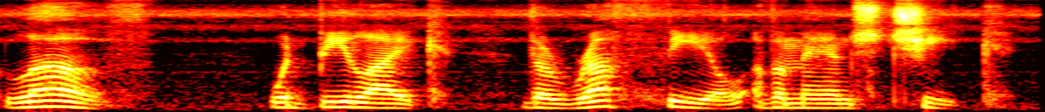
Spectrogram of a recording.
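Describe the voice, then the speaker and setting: A man narrating a horror story in a dramatic, deliberate, suspenseful way, with weighted pauses. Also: mid-range voice, pushed and bright, slight background noise, low-quality recording. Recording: music bed behind the voice. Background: clearly audible music.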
